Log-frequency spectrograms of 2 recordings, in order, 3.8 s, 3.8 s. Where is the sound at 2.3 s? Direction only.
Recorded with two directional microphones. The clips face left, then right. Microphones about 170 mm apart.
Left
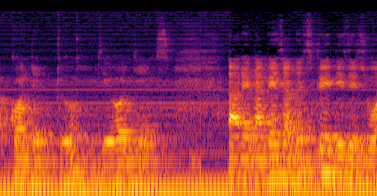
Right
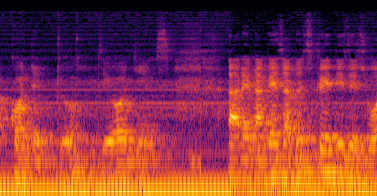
Centre (ahead or behind).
